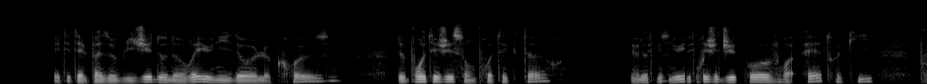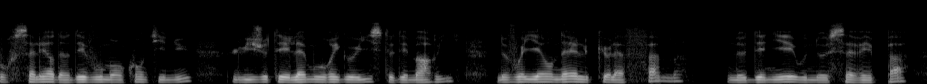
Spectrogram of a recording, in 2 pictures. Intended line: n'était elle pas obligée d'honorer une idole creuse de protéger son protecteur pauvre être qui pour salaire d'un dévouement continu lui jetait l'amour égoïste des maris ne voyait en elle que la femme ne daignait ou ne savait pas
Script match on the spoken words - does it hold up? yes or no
no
